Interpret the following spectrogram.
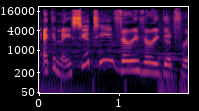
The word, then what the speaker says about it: echinacea: Supersman 300 says echinacea. I'm pretty sure it's echinacea? Google, how do you pronounce that?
